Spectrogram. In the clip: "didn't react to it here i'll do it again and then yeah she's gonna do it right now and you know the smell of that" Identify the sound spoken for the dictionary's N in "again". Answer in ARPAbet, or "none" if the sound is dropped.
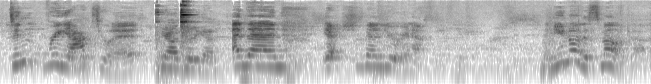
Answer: none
